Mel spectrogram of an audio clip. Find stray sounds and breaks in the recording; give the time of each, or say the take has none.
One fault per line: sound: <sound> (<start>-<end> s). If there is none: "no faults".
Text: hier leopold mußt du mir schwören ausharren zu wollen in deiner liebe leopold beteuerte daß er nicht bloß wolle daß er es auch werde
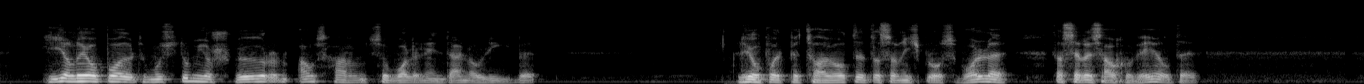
no faults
